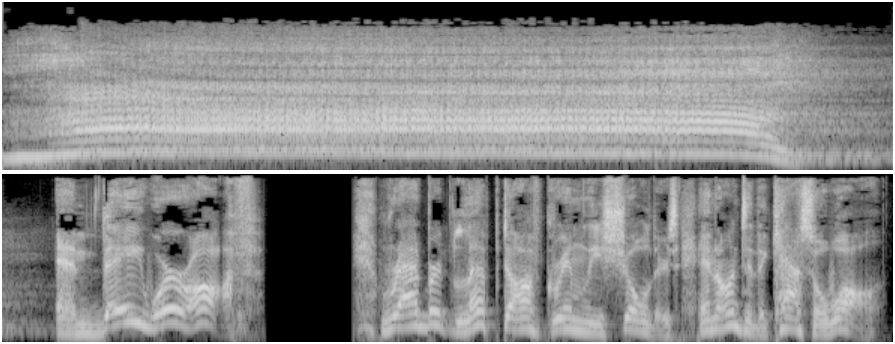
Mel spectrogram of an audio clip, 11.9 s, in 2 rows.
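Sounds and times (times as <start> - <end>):
loud low raspy growl: 0.0 - 6.2
speech: 6.4 - 7.7, 8.5 - 11.8.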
